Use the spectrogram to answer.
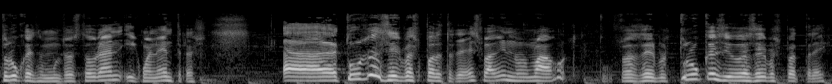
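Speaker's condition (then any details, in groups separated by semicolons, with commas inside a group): Spastic quadriplegic cerebral palsy; age 18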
